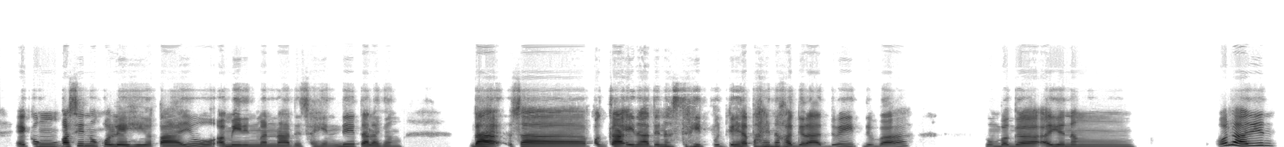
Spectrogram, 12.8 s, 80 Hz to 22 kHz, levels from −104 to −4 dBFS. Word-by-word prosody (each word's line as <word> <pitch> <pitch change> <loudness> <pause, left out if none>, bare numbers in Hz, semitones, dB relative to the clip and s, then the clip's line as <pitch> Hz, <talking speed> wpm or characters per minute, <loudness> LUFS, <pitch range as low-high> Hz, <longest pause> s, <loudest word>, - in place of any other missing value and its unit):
Eh, 250 - -1
kung 285 -2 -6
kasi 290 +2 +3
no'ng 295 -2 -5
kolehiyo 225 -3 0
tayo 220 +5 0
aminin 215 0 0
man 215 -1 -4
natin 200 0 -3
sa 210 +2 -12
hindi 225 +8 -6
talagang, 215 -2 -2 0.7
da 245 +1 +8
sa 260 0 +1 0.6
pagkain 240 +1 +3
natin 240 +1 -1
ng 255 - -9
street 240 -1 -7
food 235 -2 -13
kaya 235 +2 0
tayo 250 +1 -6
naka-graduate, 240 +1 -2
'di 235 0 -13
ba? 205 +9 -2 0.8
Kumbaga 235 +1 -1
ayan 235 +1 0
ang, 235 0 -7 1.3
wala 415 +5 +3
'yan 365 0 -4
235 Hz, 135 wpm, -24 LUFS, 220-260 Hz, 1.3 s, da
